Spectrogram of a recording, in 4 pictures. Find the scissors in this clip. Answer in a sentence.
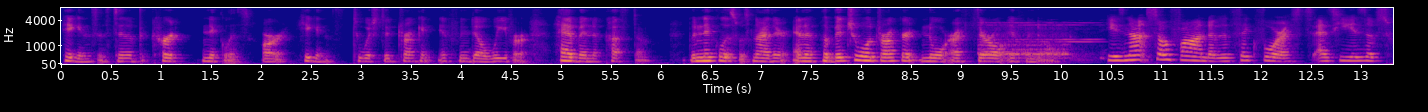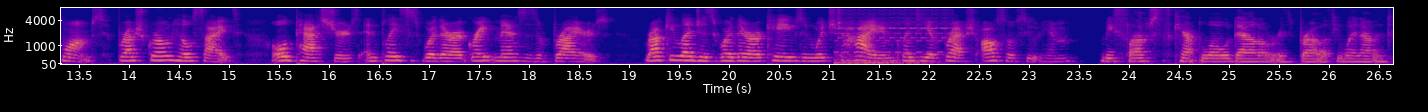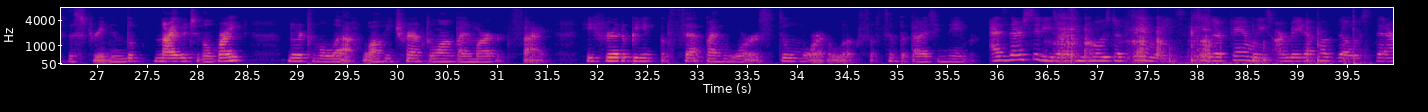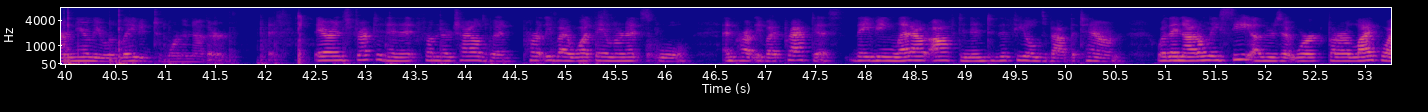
You can hear the scissors from 36.5 to 38.2 s.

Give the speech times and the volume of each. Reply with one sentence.
You can hear the speech from 0.0 to 53.2 s, getting quieter.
